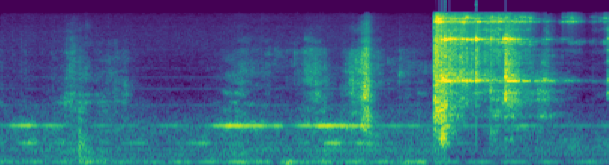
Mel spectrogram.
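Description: A putted disc golf disc hits the chains of a metal disc golf basket about three seconds in. The chains jingle and ring loudly for about a second: the putt is made.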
